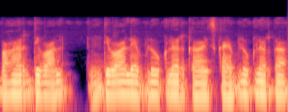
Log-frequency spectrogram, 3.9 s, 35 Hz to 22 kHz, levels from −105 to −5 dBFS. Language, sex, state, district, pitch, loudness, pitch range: Hindi, male, Jharkhand, Deoghar, 100 Hz, -16 LUFS, 95-105 Hz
